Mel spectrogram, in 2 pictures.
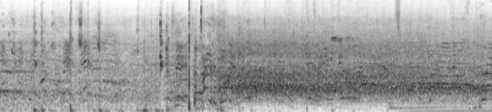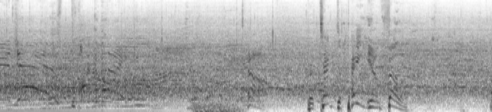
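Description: Basketball arena game sound: a basketball bouncing on the hardwood, then crowd noise that swells about three seconds in and stays loud, slowly easing toward the end.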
